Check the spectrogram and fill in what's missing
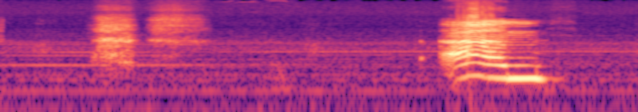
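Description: A voice imitates heavy breathing in a tabletop role-play game, two short breathy puffs followed by a louder drawn-out gasping exhale, close and without other sounds.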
